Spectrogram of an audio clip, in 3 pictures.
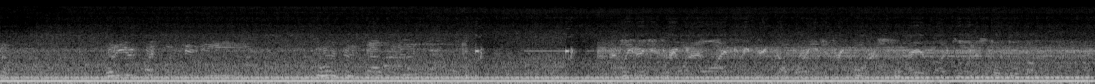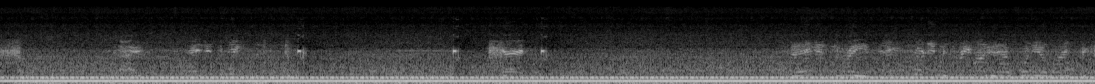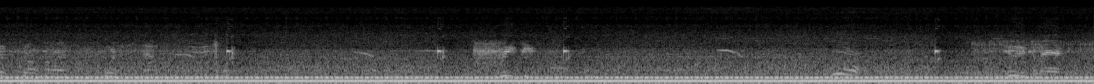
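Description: Engines of parked fire apparatus running at a constant drone, with faint voices in the background.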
